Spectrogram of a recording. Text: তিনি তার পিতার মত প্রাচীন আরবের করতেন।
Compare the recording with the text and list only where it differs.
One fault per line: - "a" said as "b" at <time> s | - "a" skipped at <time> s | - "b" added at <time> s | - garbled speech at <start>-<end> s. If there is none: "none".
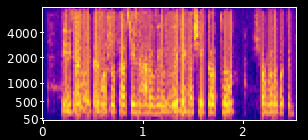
- "ঐতিহাসিক তথ্য সংগ্রহ" added at 1.3 s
